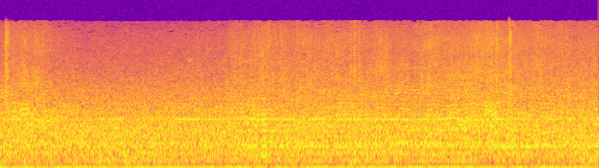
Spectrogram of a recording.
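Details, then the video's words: Top-bar hive full of honey bees, giving an unbroken, thick buzzing drone that stays level from start to end, with a soft steady whine riding above it. "Bees in a topbar hive"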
